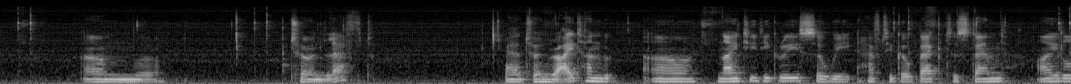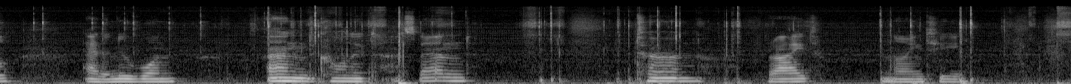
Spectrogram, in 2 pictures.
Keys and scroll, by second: 13.3 BackSpace, 13.4 BackSpace, 14.0 shift+r, 16.1-17.9 typing, 19.4-19.8 typing, 20.1 Return.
